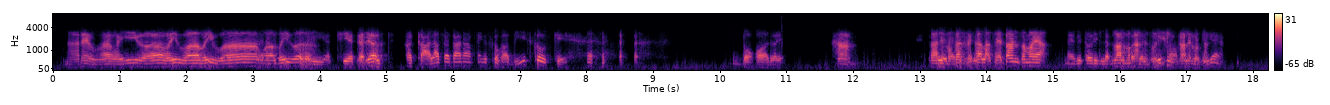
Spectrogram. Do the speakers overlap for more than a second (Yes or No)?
Yes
